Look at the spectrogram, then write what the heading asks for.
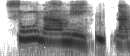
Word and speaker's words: tsunami: tsunami that's pronounced as tsunami oh so tsunami is a japanese word pronounced as tsunami which means wave in the harbor sometimes it is misnamed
